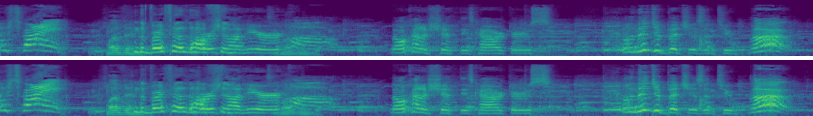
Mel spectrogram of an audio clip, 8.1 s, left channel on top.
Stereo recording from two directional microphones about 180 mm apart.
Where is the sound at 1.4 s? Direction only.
55° left (ahead or behind).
